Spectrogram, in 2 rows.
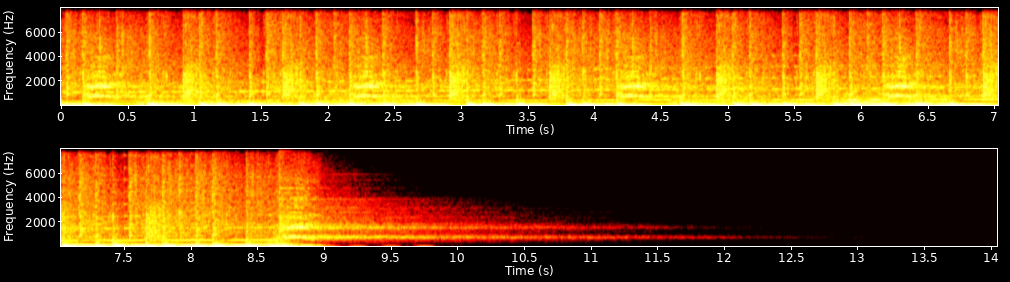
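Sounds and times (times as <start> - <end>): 
drumming: 0.0 - 9.1.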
